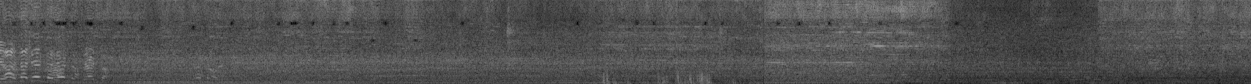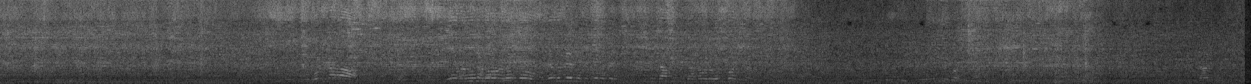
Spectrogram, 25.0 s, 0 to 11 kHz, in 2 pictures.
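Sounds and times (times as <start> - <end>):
truck engine running: 0.0 - 11.3.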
